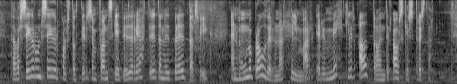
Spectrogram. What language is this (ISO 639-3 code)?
isl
